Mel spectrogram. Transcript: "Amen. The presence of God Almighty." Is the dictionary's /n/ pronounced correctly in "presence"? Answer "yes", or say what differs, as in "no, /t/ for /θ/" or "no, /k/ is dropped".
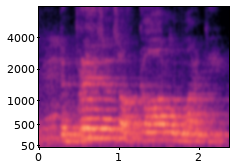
yes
